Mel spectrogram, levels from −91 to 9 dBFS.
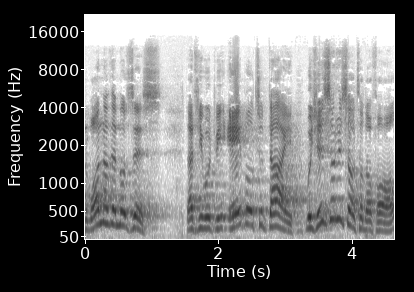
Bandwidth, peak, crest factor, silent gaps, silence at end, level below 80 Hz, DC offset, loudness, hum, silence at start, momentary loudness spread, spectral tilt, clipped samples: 14 kHz; -2 dBFS; 18 dB; none; 0 s; -56 dBFS; under 0.1%; -18 LUFS; none; 0 s; 6 LU; -3.5 dB/octave; under 0.1%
